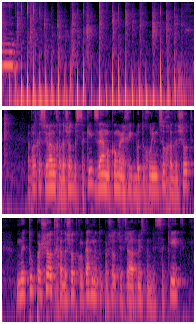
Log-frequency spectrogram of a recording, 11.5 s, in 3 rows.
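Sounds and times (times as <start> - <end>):
hand clapping: 0.0 - 4.1
speech: 4.4 - 11.5.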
